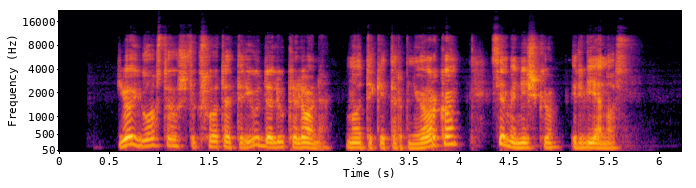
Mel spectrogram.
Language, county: Lithuanian, Vilnius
